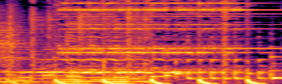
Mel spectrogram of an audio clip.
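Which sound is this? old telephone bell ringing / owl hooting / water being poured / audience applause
old telephone bell ringing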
